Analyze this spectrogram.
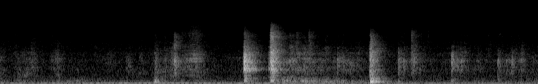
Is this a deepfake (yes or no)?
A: yes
